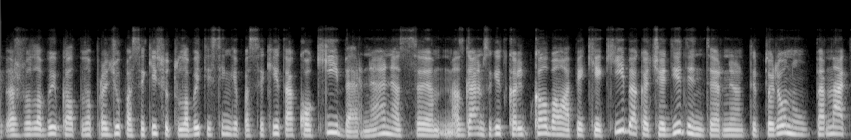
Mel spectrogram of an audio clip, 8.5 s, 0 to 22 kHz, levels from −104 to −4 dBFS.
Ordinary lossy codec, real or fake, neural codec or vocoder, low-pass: Opus, 24 kbps; real; none; 7.2 kHz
